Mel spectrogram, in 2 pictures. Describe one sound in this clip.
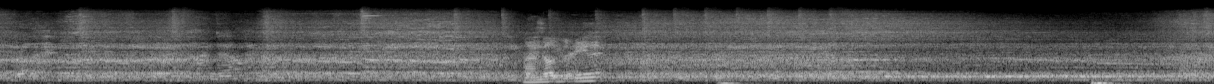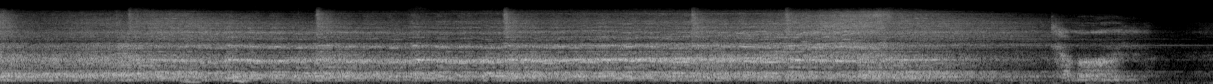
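Dramatic music plays loudly through a loudspeaker.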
